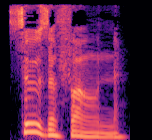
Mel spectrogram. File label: "sousaphone", English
